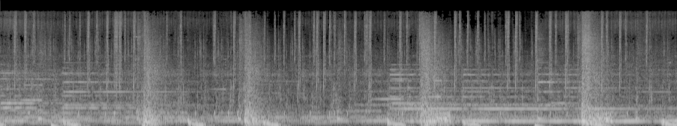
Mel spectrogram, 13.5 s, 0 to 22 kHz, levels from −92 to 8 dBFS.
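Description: At 1.02 s the waveform's zero line jumps by about -19 dBFS, a DC step, and at 10.70 s a second step of about -20 dBFS occurs. Each is heard as a brief low thump at the instant the baseline shifts. The offset then bleeds away, consistent with a high-pass around 2 Hz pulling it back toward zero, so no lasting displacement remains. The sound carries on unchanged through both events.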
